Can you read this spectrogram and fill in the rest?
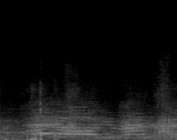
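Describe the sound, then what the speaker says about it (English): A home crowd at a youth football game cheers and yells in a swelling, distant roar that rises, dips and picks up again. "the home crowd here getting into it"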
